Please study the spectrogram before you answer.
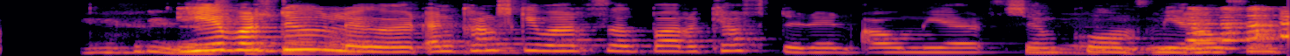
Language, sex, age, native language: Icelandic, female, 20-29, Icelandic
